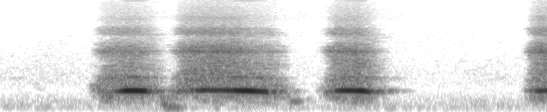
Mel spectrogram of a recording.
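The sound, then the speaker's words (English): A human voice imitates a wood pigeon calling from a little further off, softly cooing breathy, low hoots in a short-long-short pattern before a fourth note begins. No one speaks. “That's your wood pigeon, right? Yeah, it's your wood pigeon. Now, let me just do him a little bit further off.”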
